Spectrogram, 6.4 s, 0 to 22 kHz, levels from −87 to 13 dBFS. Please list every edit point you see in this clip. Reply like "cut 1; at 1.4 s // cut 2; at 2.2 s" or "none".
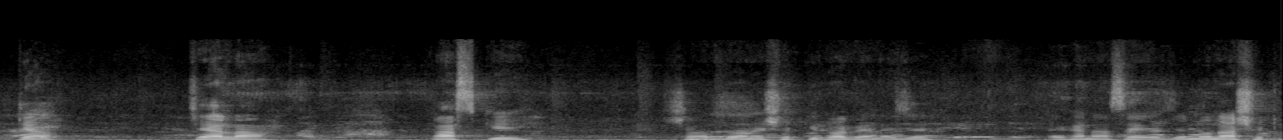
none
